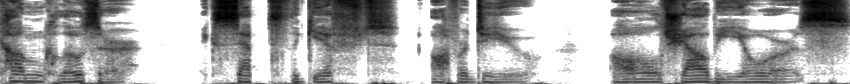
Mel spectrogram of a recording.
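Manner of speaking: low, otherworldly, echoing creature voice. Game master voices the tentacles speaking into the players' minds, voice echoing in your minds. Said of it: "you hear the a voice echo in your minds".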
